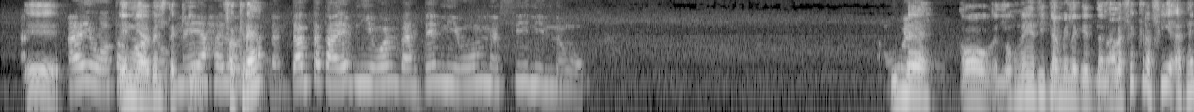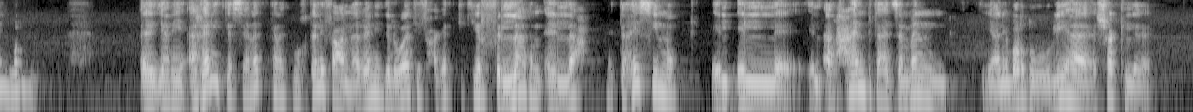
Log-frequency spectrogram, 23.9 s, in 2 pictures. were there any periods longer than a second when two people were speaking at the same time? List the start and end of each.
1.2-2.6

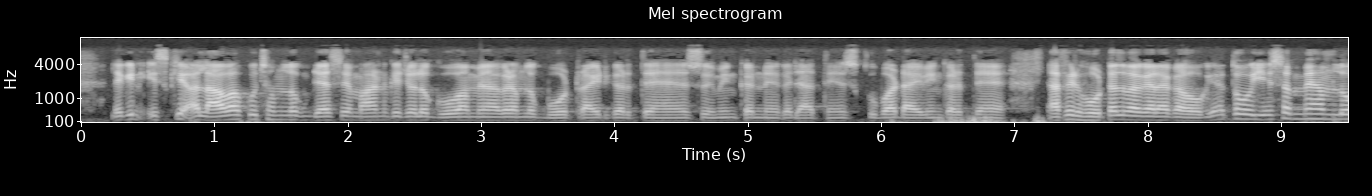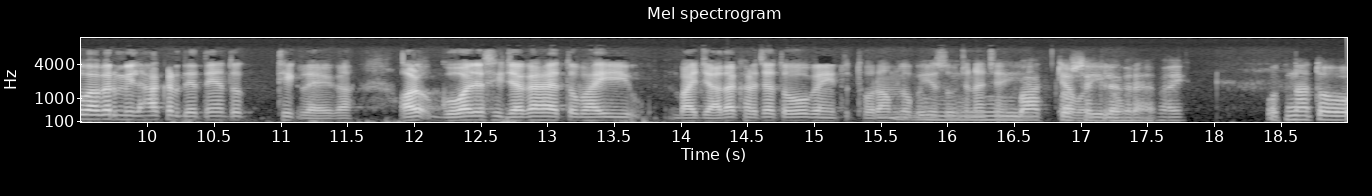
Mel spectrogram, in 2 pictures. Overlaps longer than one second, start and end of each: 15.5-17.3

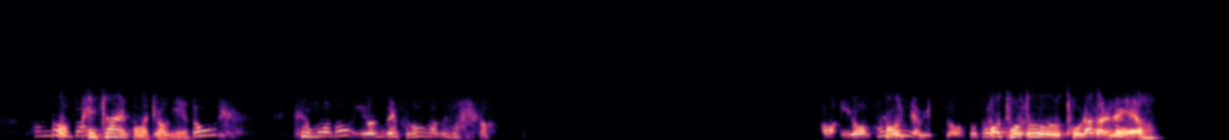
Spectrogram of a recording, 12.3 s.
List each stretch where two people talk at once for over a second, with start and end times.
9.9-11.5

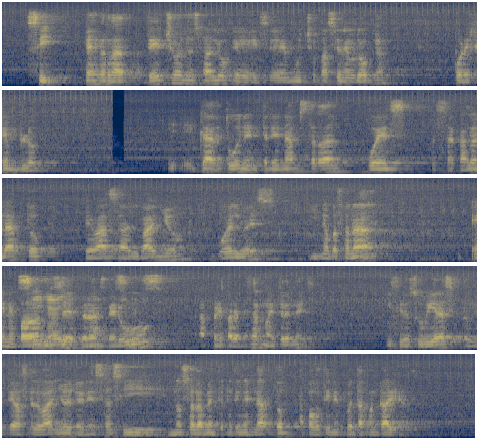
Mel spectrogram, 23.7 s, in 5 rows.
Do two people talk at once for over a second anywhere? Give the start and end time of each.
14.4-15.7

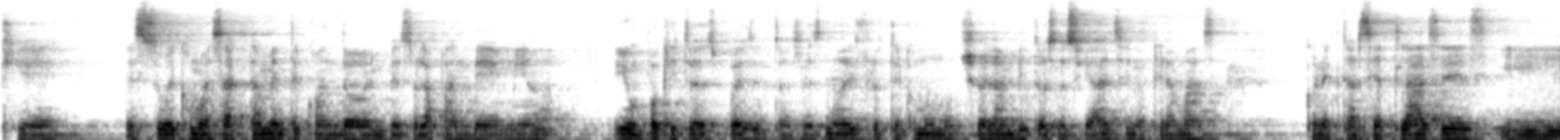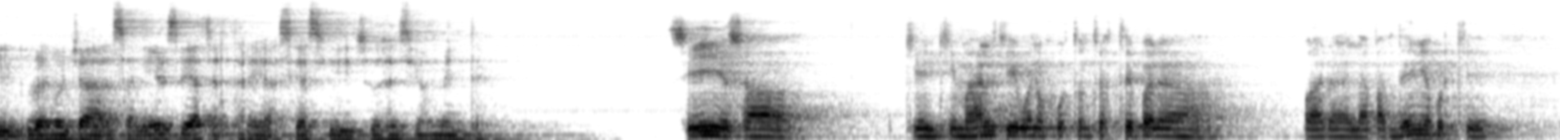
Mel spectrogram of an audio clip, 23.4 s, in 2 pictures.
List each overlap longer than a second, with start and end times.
none

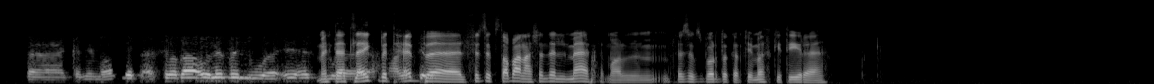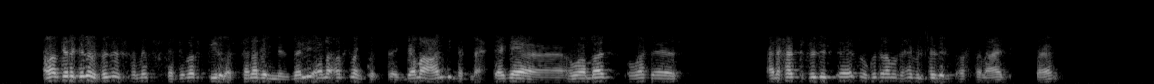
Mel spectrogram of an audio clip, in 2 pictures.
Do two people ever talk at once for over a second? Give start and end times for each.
3.2-4.4

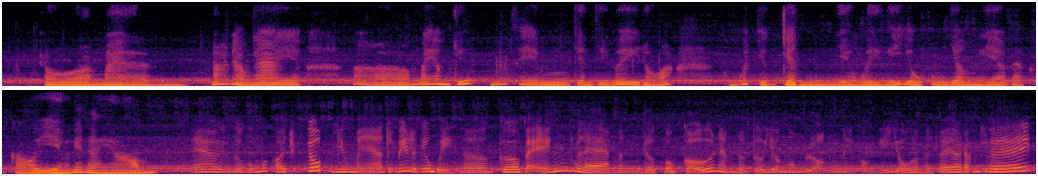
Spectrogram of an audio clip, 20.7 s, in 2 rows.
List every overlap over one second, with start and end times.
none

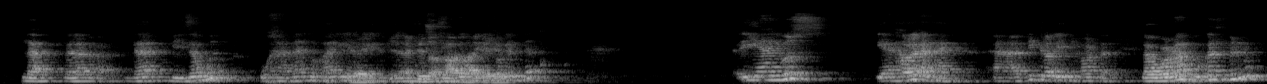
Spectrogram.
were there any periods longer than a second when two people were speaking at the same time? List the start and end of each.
3.2-5.1

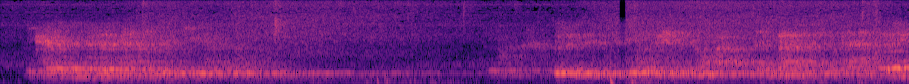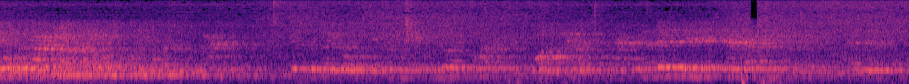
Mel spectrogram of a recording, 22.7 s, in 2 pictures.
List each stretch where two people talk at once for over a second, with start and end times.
0.5-2.1, 10.9-13.3

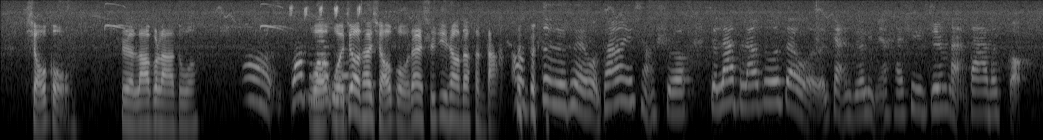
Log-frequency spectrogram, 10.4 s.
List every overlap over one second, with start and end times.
none

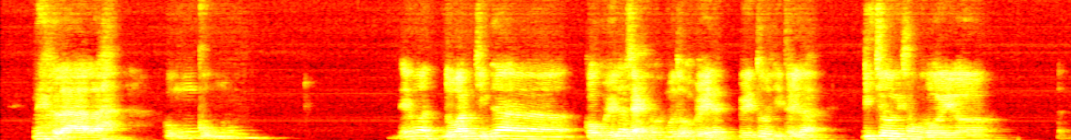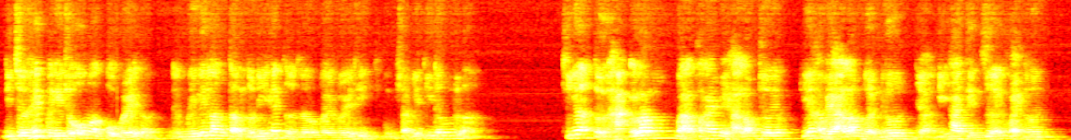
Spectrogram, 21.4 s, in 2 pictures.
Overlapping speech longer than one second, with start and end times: none

